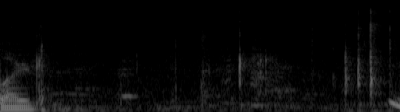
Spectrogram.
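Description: A few faint, separate clicks from working a computer: one a little after a second in and a short cluster near the end.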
